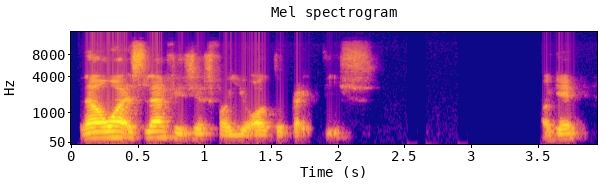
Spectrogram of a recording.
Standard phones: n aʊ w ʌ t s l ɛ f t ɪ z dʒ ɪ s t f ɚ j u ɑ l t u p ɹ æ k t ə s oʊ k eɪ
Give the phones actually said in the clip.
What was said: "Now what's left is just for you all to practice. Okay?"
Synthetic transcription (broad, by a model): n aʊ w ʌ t s l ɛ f ɪ s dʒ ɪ s f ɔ j u ɑ l t u p ɹ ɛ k t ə s oʊ k eɪ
